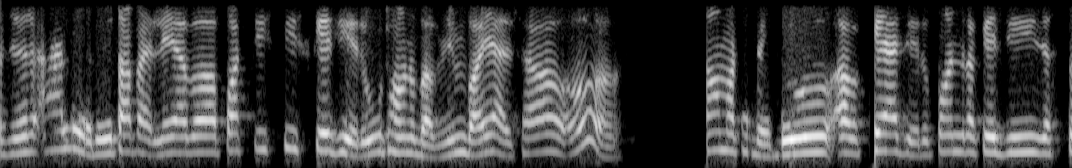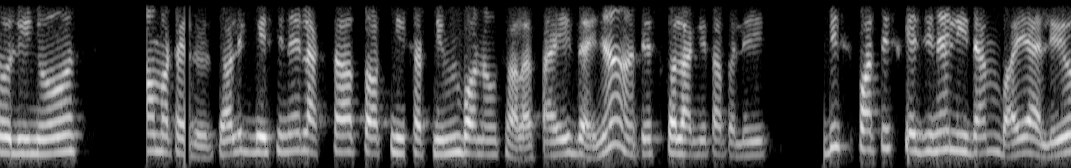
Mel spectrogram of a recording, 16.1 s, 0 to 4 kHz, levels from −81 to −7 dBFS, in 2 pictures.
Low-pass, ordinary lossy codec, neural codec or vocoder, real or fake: 3.6 kHz; none; none; real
